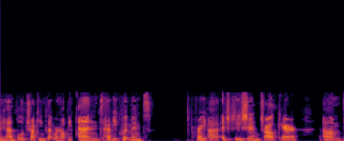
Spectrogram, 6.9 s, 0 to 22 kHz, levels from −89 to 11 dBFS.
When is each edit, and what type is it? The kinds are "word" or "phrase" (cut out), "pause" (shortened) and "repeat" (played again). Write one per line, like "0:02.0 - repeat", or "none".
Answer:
0:00.9 - word
0:01.4 - word
0:02.1 - word
0:04.1 - word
